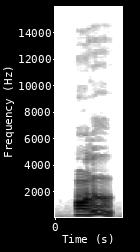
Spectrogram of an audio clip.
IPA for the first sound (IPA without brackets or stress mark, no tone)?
ɔ̃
